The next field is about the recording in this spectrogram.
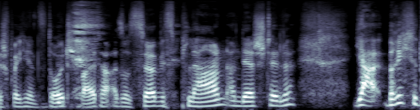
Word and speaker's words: Serviceplan: Sagt ihr Serviceplan oder Serviceplan? – Beides, aber Serviceplan ist weiter verbreitet. Das andere, Serviceplan, wird eher von den englischsprachigen Kollegen und Kolleginnen genutzt.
